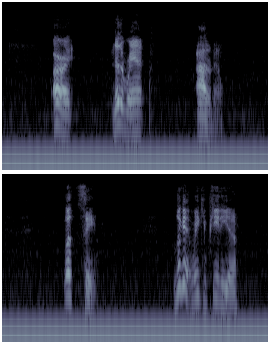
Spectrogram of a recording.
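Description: A middle-aged man speaks calmly in short phrases, close to the microphone, with pauses between them.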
